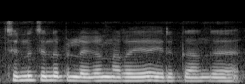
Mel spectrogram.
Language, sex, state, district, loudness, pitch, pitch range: Tamil, female, Tamil Nadu, Kanyakumari, -13 LUFS, 170 Hz, 165-185 Hz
